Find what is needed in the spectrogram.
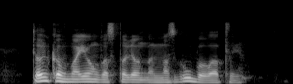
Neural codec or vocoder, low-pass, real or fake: codec, 16 kHz, 1 kbps, FunCodec, trained on Chinese and English, 50 frames a second; 7.2 kHz; fake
